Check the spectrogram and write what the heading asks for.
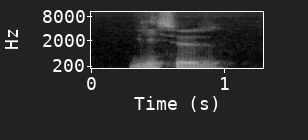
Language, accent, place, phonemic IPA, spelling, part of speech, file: French, France, Lyon, /ɡli.søz/, glisseuse, noun, LL-Q150 (fra)-glisseuse.wav
- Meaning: female equivalent of glisseur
